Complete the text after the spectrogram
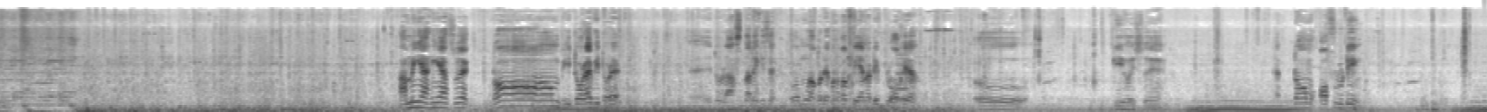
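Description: A car engine rumbles steadily while driving slowly on a rough road.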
